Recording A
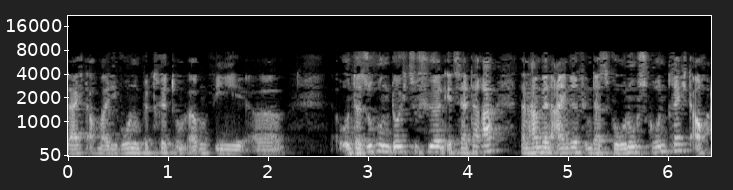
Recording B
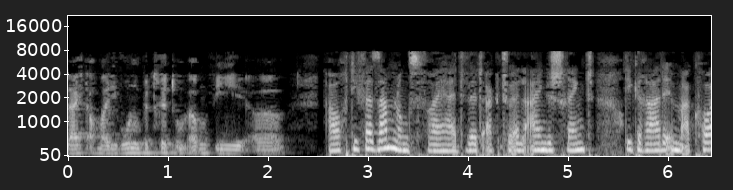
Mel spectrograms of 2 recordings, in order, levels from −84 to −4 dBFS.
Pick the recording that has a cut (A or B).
B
